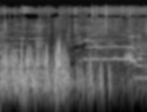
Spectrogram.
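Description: A camel walking through soft sand, heard from its back: irregular soft thuds and jostling, densest in the first second. In the second half a person's voice holds a steady note.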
